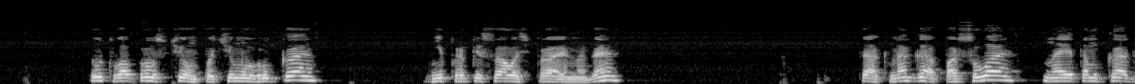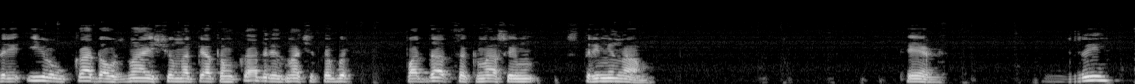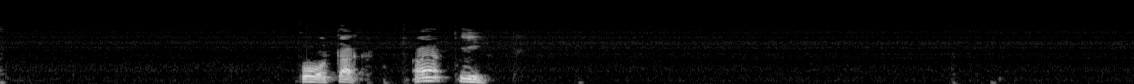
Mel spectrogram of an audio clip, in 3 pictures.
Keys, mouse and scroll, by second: 1.9-3.4 middle drag, 6.1-7.9 drag, 8.4-10.3 middle drag, 12.5-13.3 middle drag, 13.9 g, 15.3 middle click, 15.3 scroll up 1, 16.8 r, 18.0-19.1 middle drag, 19.3 middle click, 19.3-19.6 scroll up 1, 20.1 r, 21.3 middle click, 21.8 g, 22.9-25.9 middle drag, 26.9 a, 27.4 i, 28.6-32.5 drag, 32.8-34.0 middle drag.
